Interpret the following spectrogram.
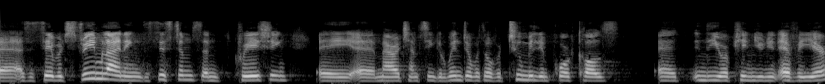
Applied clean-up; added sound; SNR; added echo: none; none; none; none.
